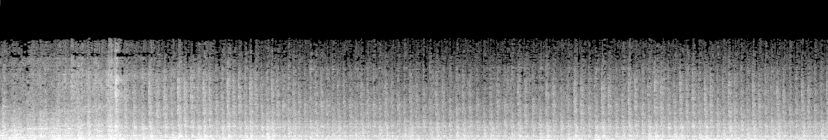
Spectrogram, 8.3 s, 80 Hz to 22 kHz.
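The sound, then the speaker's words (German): A thick, steady drone of twelve tractor engines idling and chugging together in a musician's 1996 concert for twelve tractors, overlapping rumbles and knocking rhythms filling the space at a constant, fairly loud level, with no voices. “Ein besonderes Happening ist auch das Konzert für zwölf Traktoren, mit dem … 1996 dem Landleben und den hart arbeitenden Landwirten ein klingendes Denkmal setzt.”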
